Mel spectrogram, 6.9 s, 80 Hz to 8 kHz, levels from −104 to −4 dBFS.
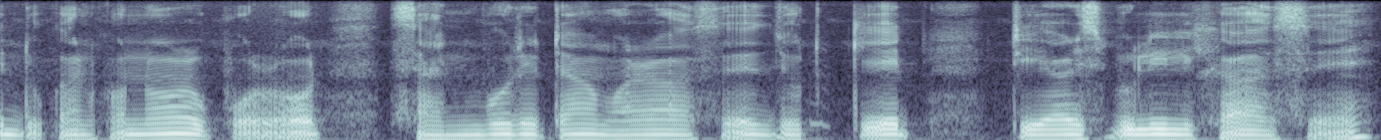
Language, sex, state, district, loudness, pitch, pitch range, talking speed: Assamese, male, Assam, Sonitpur, -18 LUFS, 105 Hz, 100-105 Hz, 105 wpm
